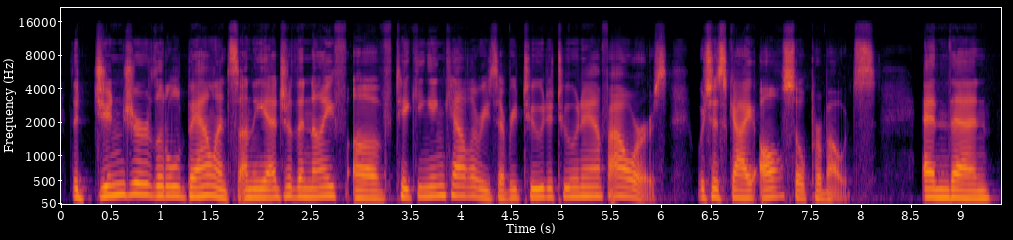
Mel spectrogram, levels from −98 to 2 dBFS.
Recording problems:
none

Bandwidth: 15.5 kHz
